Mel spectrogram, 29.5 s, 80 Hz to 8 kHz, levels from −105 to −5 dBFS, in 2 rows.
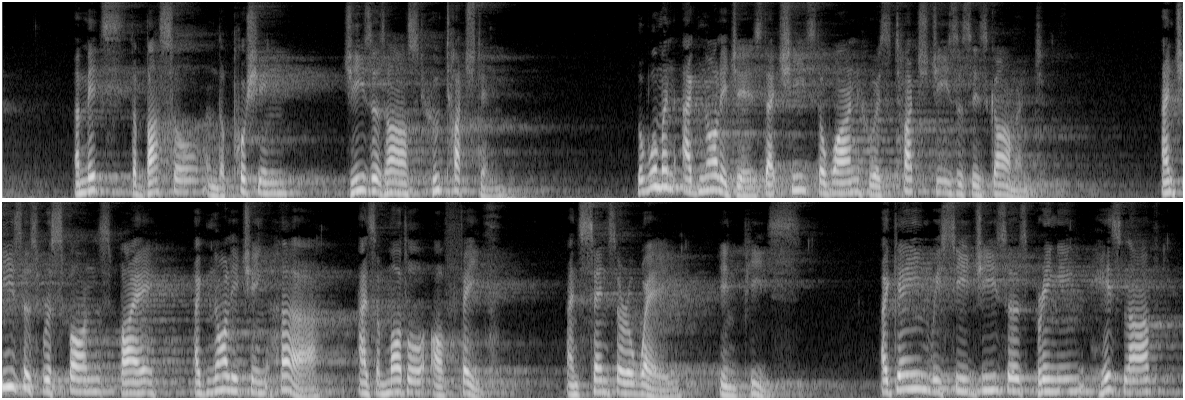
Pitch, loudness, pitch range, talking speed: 165 Hz, -30 LUFS, 150-185 Hz, 95 wpm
